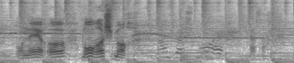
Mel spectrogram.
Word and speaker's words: Mount Rushmore: Mount Rushmore. Ah, ça. Bien prononcé, c'est comme ça. Mal prononcé, c'est Mont Rushmore.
